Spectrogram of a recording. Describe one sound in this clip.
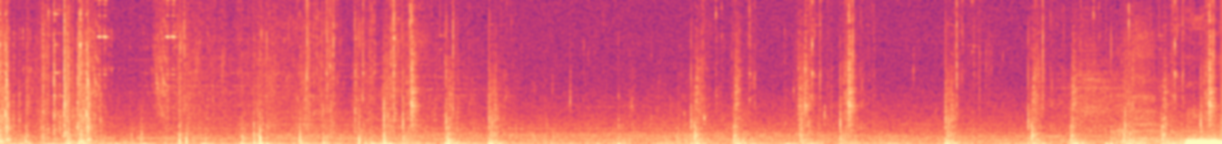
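Footsteps thud on metal floors at a steady walking pace.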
